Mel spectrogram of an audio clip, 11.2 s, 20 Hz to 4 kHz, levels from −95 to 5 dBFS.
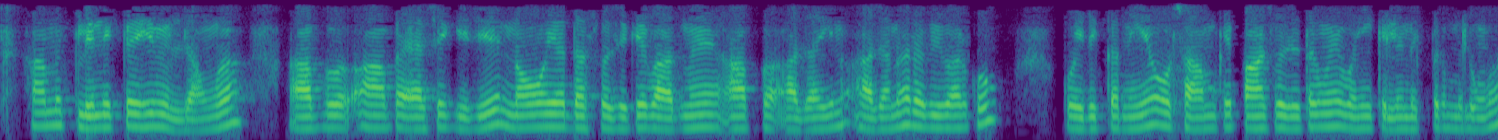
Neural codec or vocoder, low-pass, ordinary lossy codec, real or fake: none; 3.6 kHz; MP3, 24 kbps; real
